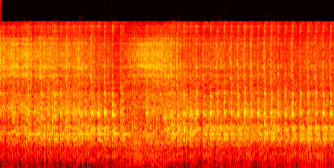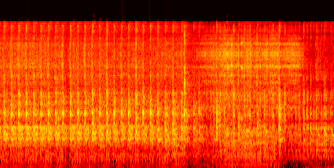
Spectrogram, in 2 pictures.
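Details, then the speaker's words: Dodge Dart engine started on gas poured into the carb: rough idle with a sharp metallic knock about three times a second riding over it. The engine is being pulled for teardown. "Let's hop in it and see what happens. See if it'll start and you can hear that knock."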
